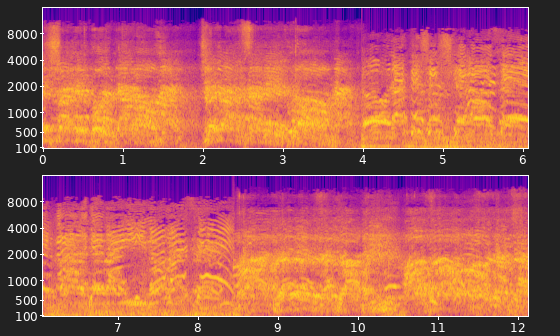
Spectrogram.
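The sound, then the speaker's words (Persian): A large crowd of retired civil servants chants loudly in unison at their weekly 'Protest Tuesdays' gathering in front of civil pension funds, held in several cities including Kermanshah, Arak, Ahvaz, Sanandaj, Hamedan, Yazd, Ardabil and Shiraz. Voices rise and fall in repeated rhythmic slogans, with a brief shift midway to overlapping shouted phrases before the steady chanting resumes. “گروه‌هایی از بازنشستگان کشوری در ادامه تجمعات هفتگی خود موسوم به سه‌شنبه‌های اعتراضی در مقابل صندوق‌های بازنشستگی کشوری در چندین شهر از جمله کرمانشاه، عراق، اهواز، سنندج، همدان، یزد، اردبیل و شیراز تجمع کردند.”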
